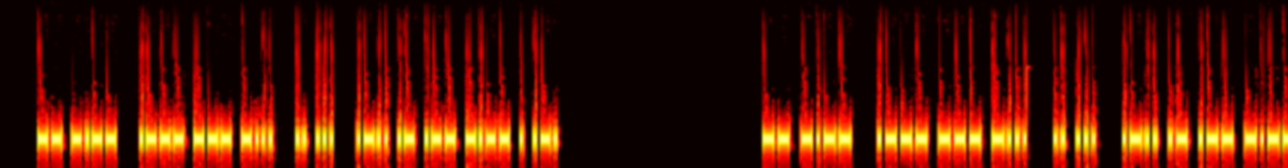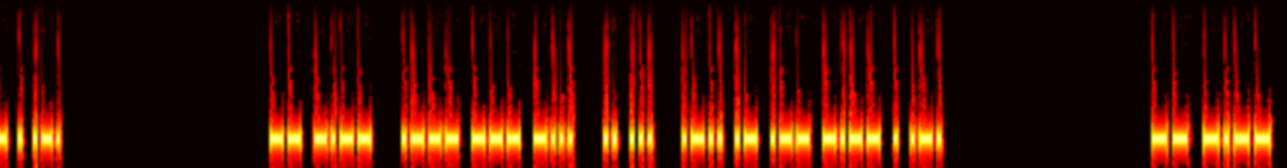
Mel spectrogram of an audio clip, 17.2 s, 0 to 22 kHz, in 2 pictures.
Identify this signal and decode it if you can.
Morse code, heard as a keyed tone, about 43 wpm, 700 Hz. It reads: MY JOB IS LAWYER MY JOB IS LAWYER MY JOB IS LAWYER MY
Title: Speed-Racing Common QSO Phrases - 35wpm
